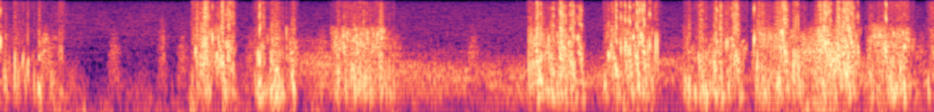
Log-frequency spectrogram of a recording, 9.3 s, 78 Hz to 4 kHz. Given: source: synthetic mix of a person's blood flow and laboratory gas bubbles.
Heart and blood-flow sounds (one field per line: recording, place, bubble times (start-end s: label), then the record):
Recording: Doppler ultrasound of blood flow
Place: subclavian vein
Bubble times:
0.00-0.65 s: bubbles
1.92-2.38 s: bubbles
2.52-3.00 s: bubbles
3.31-3.96 s: bubbles
5.26-5.87 s: bubbles
6.03-6.62 s: bubbles
6.82-7.47 s: bubbles
7.51-8.62 s: bubbles
8.65-9.16 s: bubbles
9.26-9.35 s: bubbles
From the record:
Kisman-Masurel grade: 332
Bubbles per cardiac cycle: rolling drumbeat, 9 or more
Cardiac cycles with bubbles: 50 to 99%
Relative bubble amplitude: moderate (0.250 to 0.450)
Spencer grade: 3 (all of the cardiac periods contain showers or single bubble signals, but not dominating or overriding the cardiac motion signals)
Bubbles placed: anywhere in the cardiac cycle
